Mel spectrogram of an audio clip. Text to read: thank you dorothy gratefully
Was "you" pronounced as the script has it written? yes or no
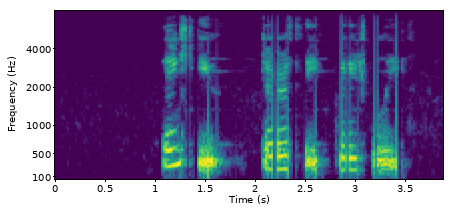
yes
